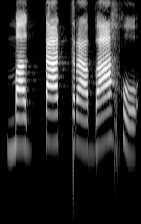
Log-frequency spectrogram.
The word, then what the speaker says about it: magtatrabaho: Yes, you can say magtrataho or you can say magtatrabaho. Both are correct. I just use tatrabaho because it's harder it's a little harder for everyone to roll their Rs. So just roll your R once na lang.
